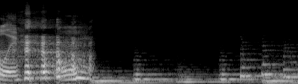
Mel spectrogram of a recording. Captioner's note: gentle music; laughter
